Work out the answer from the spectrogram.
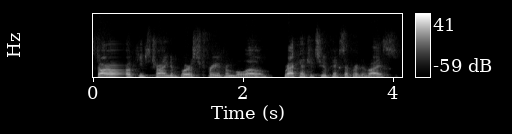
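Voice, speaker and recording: Higher-pitched man narrating, dull lo-fi sound. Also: expressive, moderate pace. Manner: irreverent, wry asides. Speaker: narrator reading screenplay action descriptions. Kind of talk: animated table-read narration of an action script. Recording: dull, lo-fi audio.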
